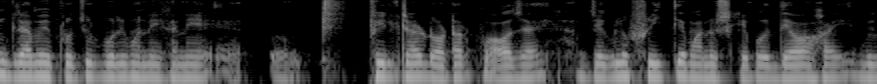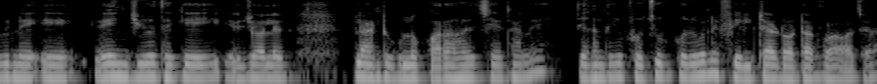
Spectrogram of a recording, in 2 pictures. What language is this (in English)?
Bangla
